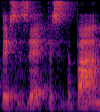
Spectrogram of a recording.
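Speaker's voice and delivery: ordinary talk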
